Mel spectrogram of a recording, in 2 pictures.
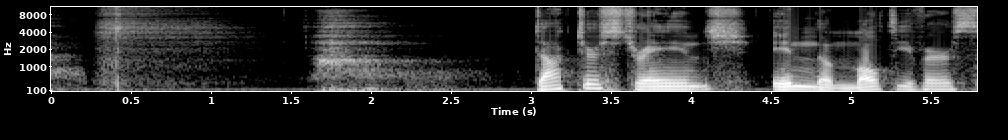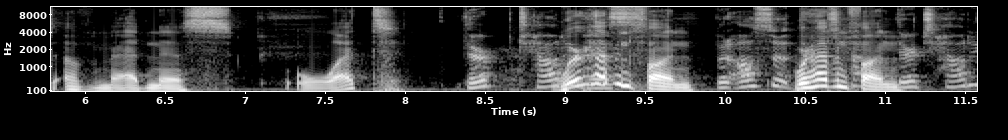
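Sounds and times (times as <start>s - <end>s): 
deep human breath: 0.0s - 2.8s
speech: 3.0s - 11.5s.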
